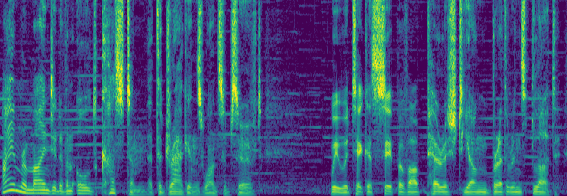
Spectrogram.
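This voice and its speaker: Game role: dignified male chief justice, deep, reserved and eloquent, with expressive intonation and music underneath. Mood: reflective, solemn. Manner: formal, measured, eloquent and reserved. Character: solemn, courteous chief justice of a fantasy nation. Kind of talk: scripted video game character lines.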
